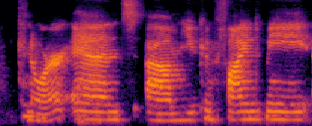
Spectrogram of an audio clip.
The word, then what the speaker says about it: Knorr: And the K, I know everybody pronounces it with a soft K because that's what we grew up with, words like knife, etc. But it is actually a hard K, Knorr.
